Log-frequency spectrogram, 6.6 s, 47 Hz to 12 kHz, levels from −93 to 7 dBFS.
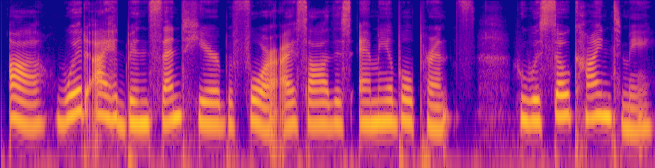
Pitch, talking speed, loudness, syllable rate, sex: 215 Hz, 175 wpm, -16 LUFS, 4.3 syllables/s, female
